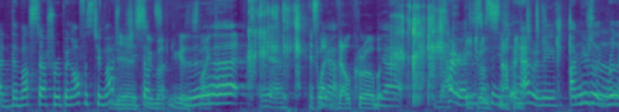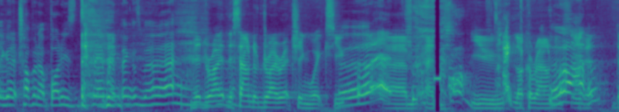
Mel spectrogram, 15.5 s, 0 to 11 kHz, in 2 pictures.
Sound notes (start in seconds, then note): 3.0 riiiip; 12.2 dry heave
